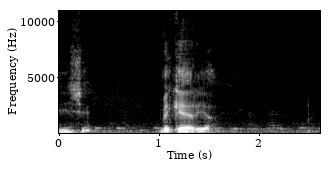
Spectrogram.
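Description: An elderly man speaks briefly and calmly, close by.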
